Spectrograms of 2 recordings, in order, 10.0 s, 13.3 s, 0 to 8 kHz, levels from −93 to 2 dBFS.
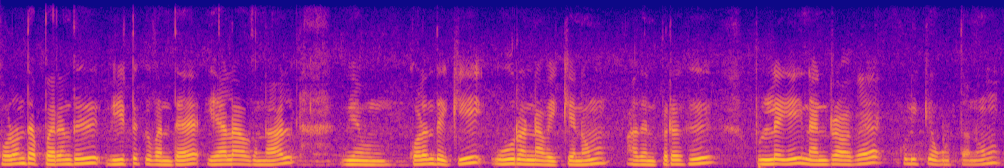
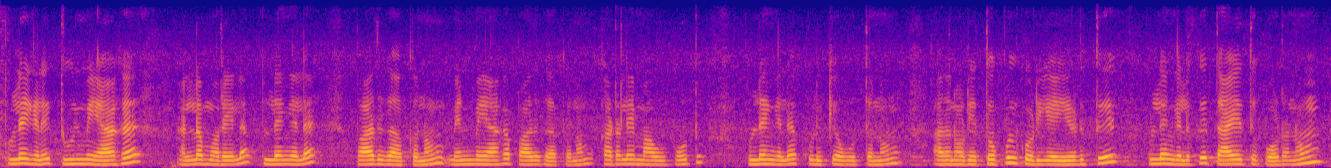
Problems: background conversations at intervals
